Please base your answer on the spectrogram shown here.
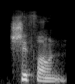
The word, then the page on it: chiffon: Indian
